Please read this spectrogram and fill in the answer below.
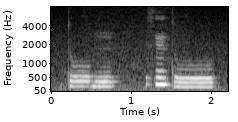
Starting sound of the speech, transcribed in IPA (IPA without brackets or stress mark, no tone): t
